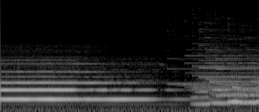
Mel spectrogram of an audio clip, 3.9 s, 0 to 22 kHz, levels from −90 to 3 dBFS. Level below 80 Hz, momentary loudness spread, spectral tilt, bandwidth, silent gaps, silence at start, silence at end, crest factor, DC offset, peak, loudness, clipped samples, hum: -68 dBFS; 18 LU; -6.5 dB/octave; 8.8 kHz; none; 0 s; 0 s; 12 dB; under 0.1%; -22 dBFS; -34 LUFS; under 0.1%; none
